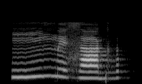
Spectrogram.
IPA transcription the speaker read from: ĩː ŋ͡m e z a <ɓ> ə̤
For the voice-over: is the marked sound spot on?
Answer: no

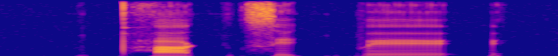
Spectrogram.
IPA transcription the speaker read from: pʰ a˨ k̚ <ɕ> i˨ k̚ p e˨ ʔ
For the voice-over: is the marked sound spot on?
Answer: no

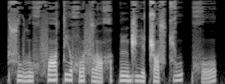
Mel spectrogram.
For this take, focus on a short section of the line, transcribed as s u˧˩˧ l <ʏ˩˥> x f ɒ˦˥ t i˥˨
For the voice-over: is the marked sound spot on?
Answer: no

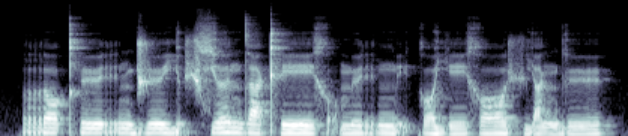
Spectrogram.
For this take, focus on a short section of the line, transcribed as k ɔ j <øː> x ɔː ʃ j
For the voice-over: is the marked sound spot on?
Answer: no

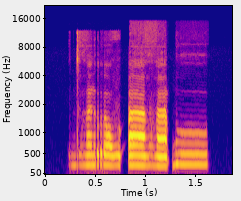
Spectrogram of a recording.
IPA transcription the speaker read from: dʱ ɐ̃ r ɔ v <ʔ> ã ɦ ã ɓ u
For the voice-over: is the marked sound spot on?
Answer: yes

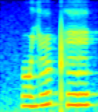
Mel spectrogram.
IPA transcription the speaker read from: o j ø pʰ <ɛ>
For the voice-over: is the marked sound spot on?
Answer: no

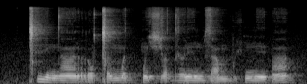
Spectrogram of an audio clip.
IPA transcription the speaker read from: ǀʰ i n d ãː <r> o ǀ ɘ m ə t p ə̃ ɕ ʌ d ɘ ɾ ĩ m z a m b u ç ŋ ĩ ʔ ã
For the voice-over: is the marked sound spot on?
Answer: yes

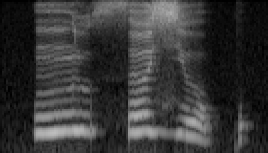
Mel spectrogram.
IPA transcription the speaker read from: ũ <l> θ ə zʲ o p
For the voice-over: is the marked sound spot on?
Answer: yes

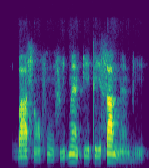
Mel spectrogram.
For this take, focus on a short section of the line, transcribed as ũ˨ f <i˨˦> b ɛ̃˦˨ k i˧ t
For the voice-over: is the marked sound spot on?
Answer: yes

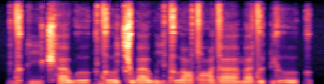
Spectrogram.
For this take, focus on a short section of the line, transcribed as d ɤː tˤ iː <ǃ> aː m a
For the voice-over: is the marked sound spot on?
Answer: no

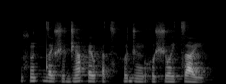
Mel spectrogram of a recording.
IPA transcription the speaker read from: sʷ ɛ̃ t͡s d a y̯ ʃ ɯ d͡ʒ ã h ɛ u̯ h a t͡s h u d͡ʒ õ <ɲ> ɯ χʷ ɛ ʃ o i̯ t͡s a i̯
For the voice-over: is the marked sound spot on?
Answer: no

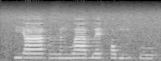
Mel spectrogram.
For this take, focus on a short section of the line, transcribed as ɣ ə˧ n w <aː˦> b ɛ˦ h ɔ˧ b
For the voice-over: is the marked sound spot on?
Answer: yes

